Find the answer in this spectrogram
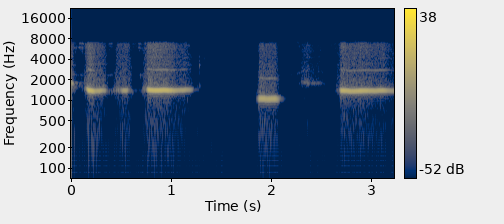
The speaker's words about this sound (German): Es gibt ja auch so einen speziellen Pfiff, den Sie haben. Den lassen Sie immer erklingen, wenn Sie in den Wald kommen.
